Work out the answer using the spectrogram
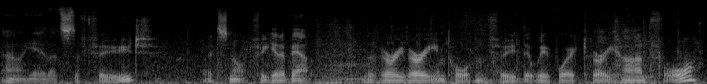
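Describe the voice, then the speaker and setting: Deep, gravelly Australian man streaming a game. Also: steady tone, moderate pace, background noise. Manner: rambling, thinks aloud, chats to game animals. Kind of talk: casual gameplay commentary.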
